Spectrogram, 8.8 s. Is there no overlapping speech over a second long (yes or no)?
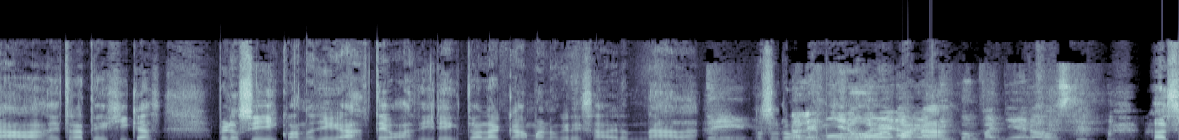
no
